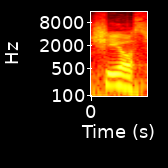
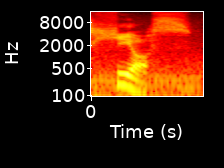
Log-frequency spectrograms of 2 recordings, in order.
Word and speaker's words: Chios: ah demetrius thank you i pronounced chios wrong in my last video it's in fact heos there you are you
